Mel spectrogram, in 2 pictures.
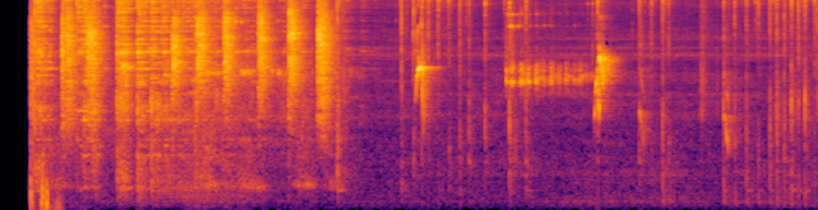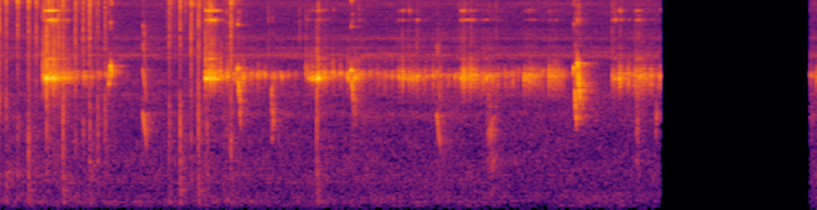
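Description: Hard plastic toy balls clattering and rattling against each other in a plastic box for about four seconds. Then a budgerigar's high-pitched chirping and chattering follows, in short repeated stretches with light clicks between them.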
